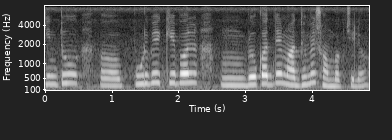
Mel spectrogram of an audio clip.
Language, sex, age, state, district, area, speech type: Bengali, female, 18-30, West Bengal, Kolkata, urban, spontaneous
